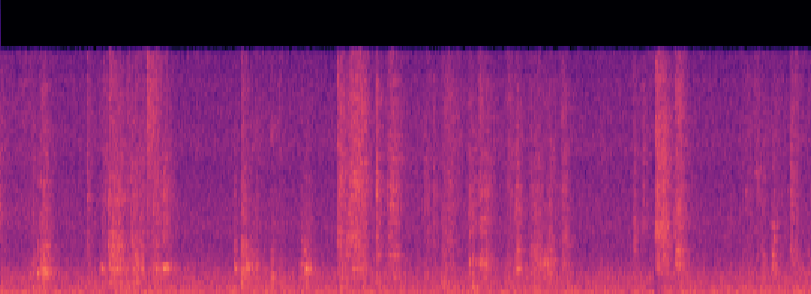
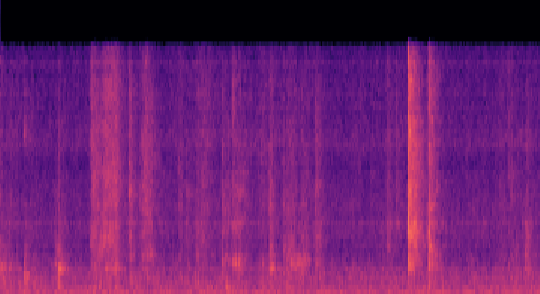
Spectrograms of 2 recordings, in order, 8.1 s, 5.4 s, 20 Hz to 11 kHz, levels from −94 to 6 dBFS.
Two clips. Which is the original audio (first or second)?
first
